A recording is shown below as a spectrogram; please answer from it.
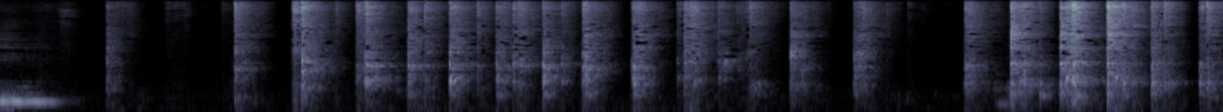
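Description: Metal fork scraping tuna in tomato sauce out of a small tin into a glass bowl of egg yolks and tapping against it: a rapid string of short clicks and scrapes, about five a second, with a brief pause a little over four seconds in.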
